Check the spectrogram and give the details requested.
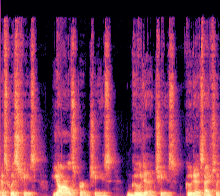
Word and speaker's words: Gouda: which is like a Swiss cheese, ylesburg cheese, gouda cheese. Gouda is actually pronounced howa in the Netherlands.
